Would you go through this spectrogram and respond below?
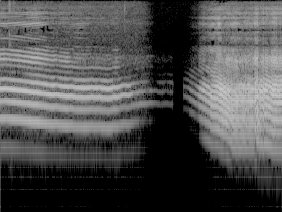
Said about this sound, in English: We have the fart machine.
